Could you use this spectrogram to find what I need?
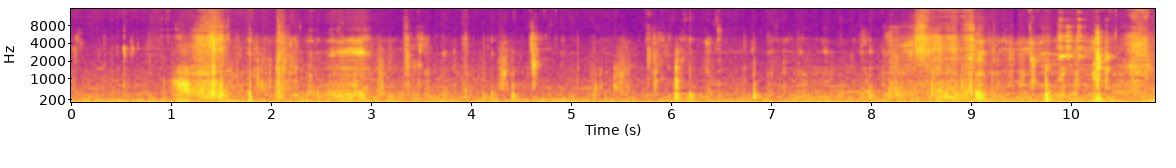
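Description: A man slurps noodles loudly, close up.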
